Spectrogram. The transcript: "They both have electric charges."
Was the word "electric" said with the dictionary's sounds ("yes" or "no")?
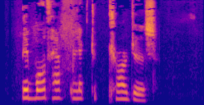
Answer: no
